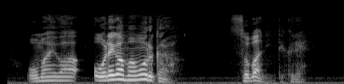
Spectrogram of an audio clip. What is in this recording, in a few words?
sample sweet mid, voice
